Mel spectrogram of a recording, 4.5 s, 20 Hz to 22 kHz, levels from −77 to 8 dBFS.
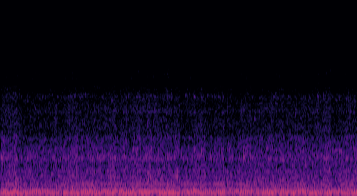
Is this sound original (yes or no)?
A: yes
